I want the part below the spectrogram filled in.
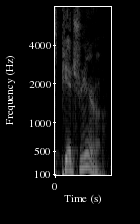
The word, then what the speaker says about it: Pietroniro: I know what your last name is, but I heard you say it, and when you said it, it did not sound like it's spelled at all. – Well, how do you think it's Pietroniro? – That's not how it sounded on your voicemail. – Dude, that's exactly how it is. I don't think I say my name differently on a regular basis.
